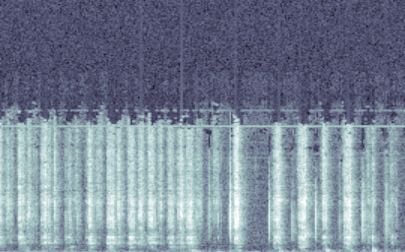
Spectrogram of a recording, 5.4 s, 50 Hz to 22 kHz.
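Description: A wooden stylus scratches rapid grass strokes into the lower right of a flat black wax-coated scratch art card. Quick dry, raspy strokes follow one another in a steady rhythm, each with a bright scrape and a faint squeaky tone near 1.4 kHz. The marks end almost instantly with no ring.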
